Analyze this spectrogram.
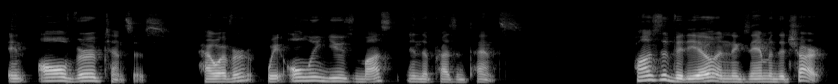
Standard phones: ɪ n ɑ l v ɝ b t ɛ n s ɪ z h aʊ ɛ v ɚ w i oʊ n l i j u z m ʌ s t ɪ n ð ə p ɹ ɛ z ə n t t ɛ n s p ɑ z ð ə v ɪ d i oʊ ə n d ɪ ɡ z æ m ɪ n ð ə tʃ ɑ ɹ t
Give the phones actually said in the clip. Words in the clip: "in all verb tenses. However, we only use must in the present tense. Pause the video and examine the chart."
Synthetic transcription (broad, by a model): ɪ n ɑ l v ɝ b t ɛ n s ɪ z h aʊ ɛ v ɚ w i oʊ n l i j u z m ʌ s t ɪ n ð ə p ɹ ɛ z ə n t t ɛ n s p ɑ z ð ə v ɪ d i oʊ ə n ɪ ɡ z æ m ɪ n ð ə tʃ ɑ ɹ t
